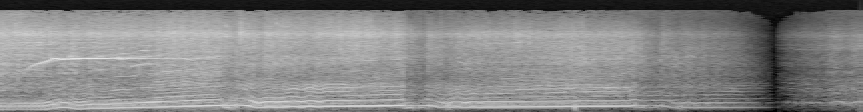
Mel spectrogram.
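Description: A rally car engine revs hard and roars past.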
